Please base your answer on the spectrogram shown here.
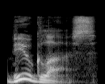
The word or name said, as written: bugloss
